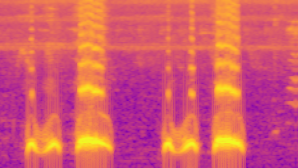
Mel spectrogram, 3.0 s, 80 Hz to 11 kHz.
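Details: Spotted dove decoy bird, morning call to lure wild doves: two loud phrases, each a wavy double-humped coo followed by a longer steady coo, about 1.4 seconds apart.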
